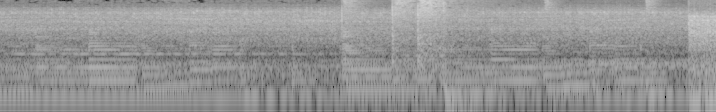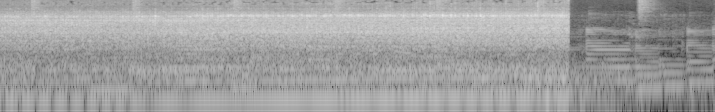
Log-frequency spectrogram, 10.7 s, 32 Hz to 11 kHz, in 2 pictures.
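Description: Background music with guitar and bass throughout. About five seconds in, the loud engine and tyre noise of an M142 HIMARS wheeled launcher truck driving past comes in over it, cutting off suddenly near the end.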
